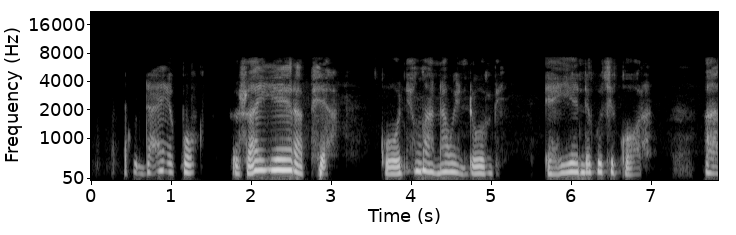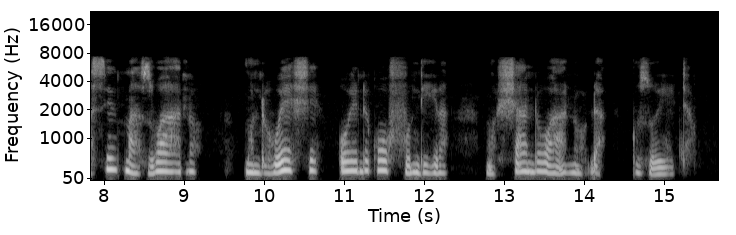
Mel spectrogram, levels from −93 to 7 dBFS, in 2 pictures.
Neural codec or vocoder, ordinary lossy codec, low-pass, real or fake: vocoder, 22.05 kHz, 80 mel bands, Vocos; MP3, 64 kbps; 7.2 kHz; fake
